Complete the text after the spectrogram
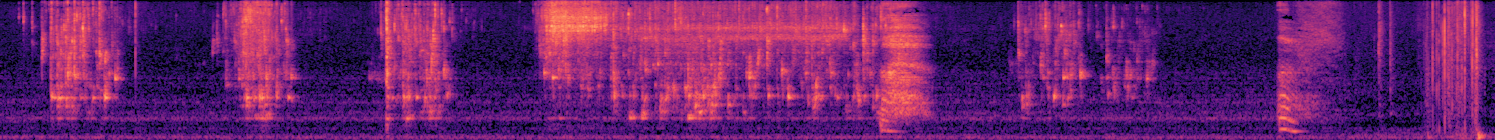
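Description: Urine splashing into a toilet bowl in a series of short, hissy water bursts, with one longer steady stream in the middle, broken by quiet pauses. No one speaks.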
